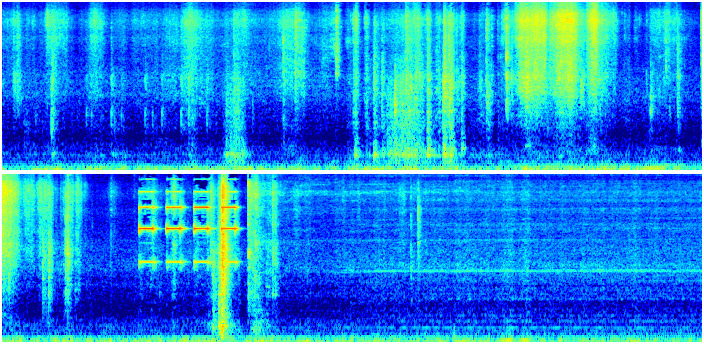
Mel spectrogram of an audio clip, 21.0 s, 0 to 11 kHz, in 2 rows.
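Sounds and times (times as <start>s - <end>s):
control panel beeping: 12.6s - 14.1s.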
